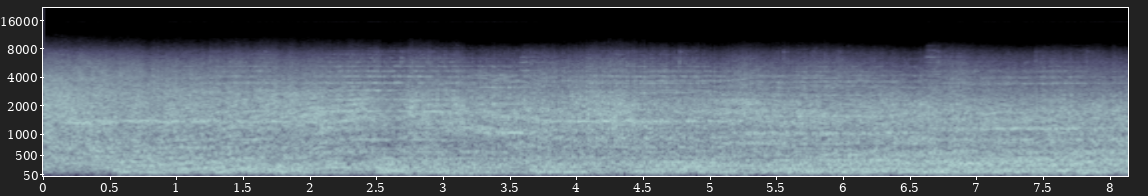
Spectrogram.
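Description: Loud, steady rushing noise of aircraft engines, like a fly-past, over faint orchestral music.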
